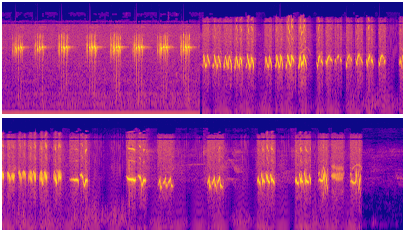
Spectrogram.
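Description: Caged small birds chirping: a high, regular chirp about twice a second at first, then louder, rapid trilled chirps in broken runs that stop abruptly near the end.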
